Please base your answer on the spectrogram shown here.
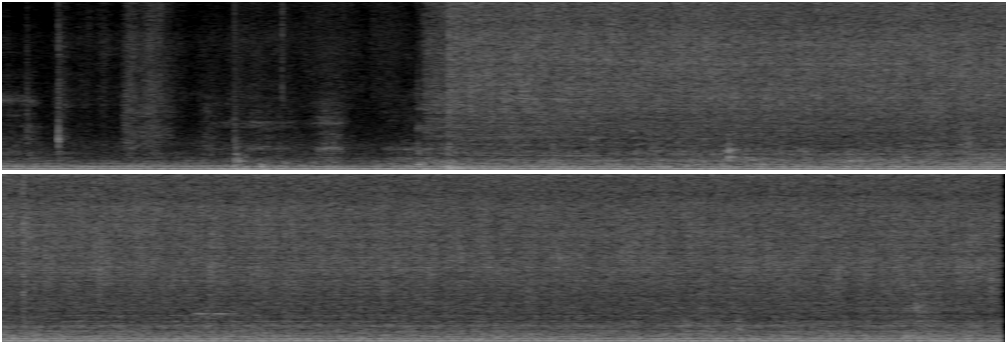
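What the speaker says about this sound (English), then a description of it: "I'm just going to run some water to get this to back up." Water runs from the tap into a kitchen sink with a blocked drain, a broad steady rushing hiss that starts after a few seconds of quieter handling and continues evenly, with a low hum underneath and no talking.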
